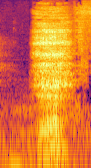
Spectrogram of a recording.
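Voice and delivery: long exasperated sigh; heavy giving-up sigh; weary sigh. Retold or imitated. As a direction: sigh like a defeated imp. Mixie gives up.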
